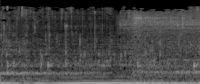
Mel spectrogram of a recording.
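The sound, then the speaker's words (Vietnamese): Faint, steady trickle of blood running from a cut wrist down into a bowl placed below, a soft continuous pouring of liquid with no other sounds. “Máu theo cổ tay bắt đầu chảy xuống cái bát được đặt ở bên dưới.”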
